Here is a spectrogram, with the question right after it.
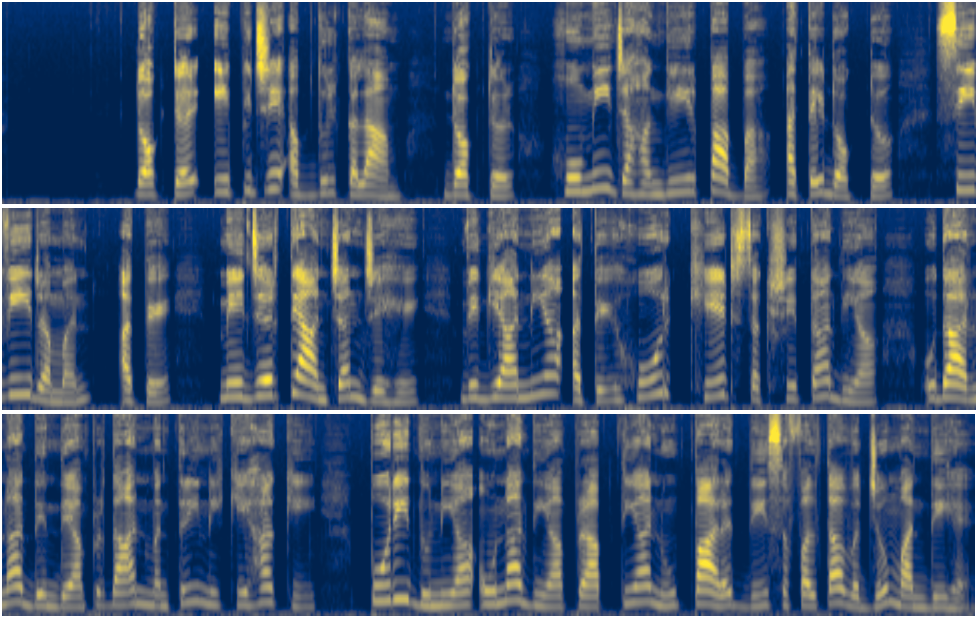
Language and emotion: Punjabi, neutral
